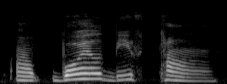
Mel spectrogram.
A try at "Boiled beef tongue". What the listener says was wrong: Yeah, that's quite good.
